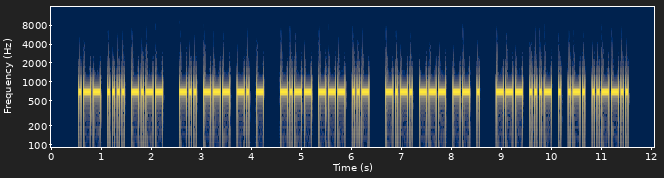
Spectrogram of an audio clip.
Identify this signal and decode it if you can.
Morse code, heard as a keyed tone, about 25 wpm, 700 Hz. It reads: WHY DONT YOU COME OVER?
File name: practice / 25wpm / Sentences with 4-Word Phrases - 25wpm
